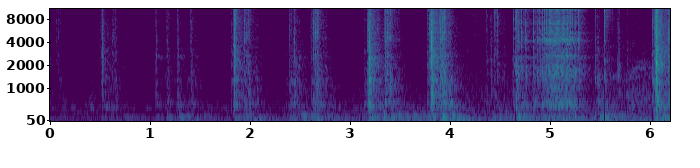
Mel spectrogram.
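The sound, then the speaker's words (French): Keys clack on a children's typewriter in irregular bursts of quick taps, separated by short pauses, with a few louder strikes standing out among the lighter ones. “C'est une machine à écrire pour enfants, mon cher Émile.”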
